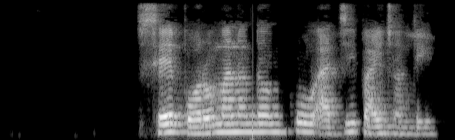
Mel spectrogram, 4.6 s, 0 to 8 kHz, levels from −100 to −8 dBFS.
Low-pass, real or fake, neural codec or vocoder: 7.2 kHz; real; none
